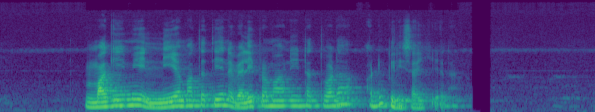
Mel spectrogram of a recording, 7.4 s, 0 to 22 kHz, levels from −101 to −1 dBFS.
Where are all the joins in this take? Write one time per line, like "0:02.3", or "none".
0:06.1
